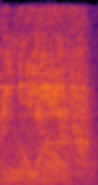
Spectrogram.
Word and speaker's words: Noel: Did he pronounce it Noel or Noel? Noel. Oh, is that Noel because of Christmas?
